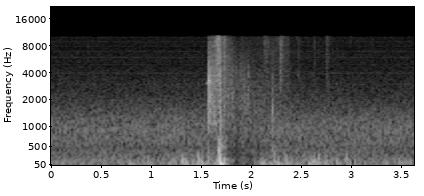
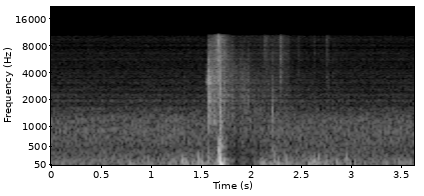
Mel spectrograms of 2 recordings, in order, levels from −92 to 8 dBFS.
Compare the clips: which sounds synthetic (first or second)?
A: second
